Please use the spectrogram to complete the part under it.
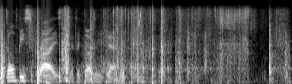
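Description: Plastic wrapping crinkles as hands tear it open.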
